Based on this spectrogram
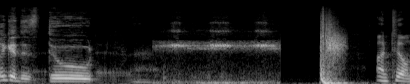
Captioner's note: cricket sounds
